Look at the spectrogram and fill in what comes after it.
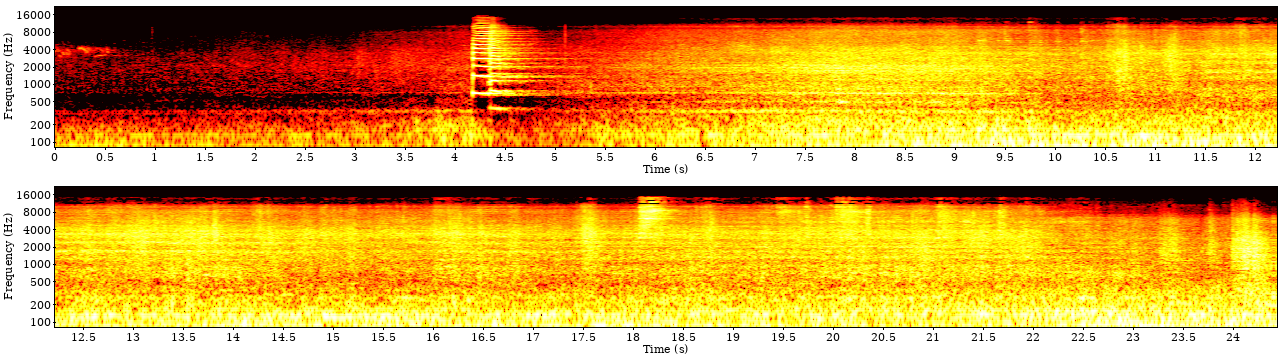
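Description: Container freight train: a short, loud horn blast about four seconds in, then the train passes close by with a steady rumble of wagons and wheels clicking over the rail joints.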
